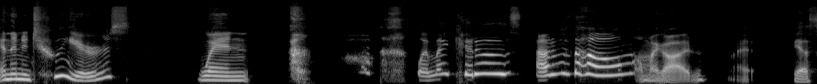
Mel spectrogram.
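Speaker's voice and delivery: very high, choked-up voice, tearing up near tears. Speaker imagines their kid leaving home, tearing up. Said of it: "I'm I'm tearing up just thinking about it".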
